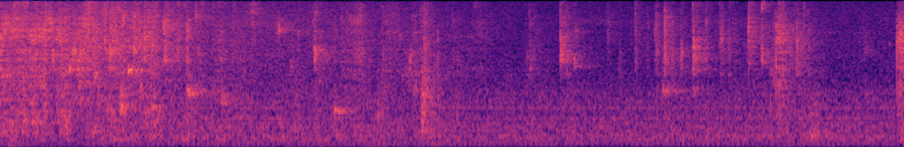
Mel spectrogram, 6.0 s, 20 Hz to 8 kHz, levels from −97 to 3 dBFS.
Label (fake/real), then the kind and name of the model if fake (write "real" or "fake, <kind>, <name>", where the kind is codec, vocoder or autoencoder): real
